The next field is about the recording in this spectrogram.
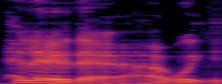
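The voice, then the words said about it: Posh university-style voice. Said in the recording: “he had some next voice ... like, the uni voice.”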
